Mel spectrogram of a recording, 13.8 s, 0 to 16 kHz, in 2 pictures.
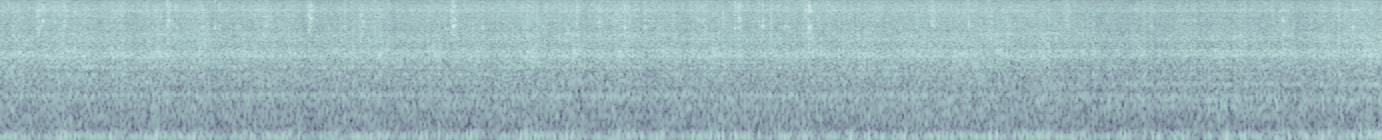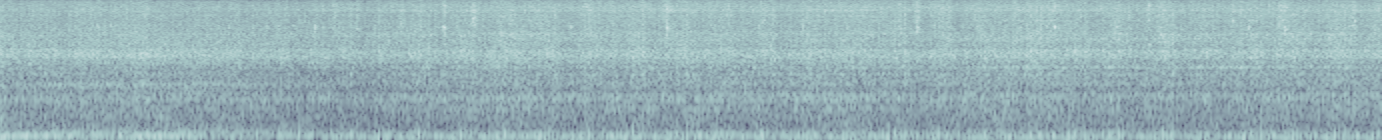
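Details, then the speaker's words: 1977 Ford F250 351M V8, Duraspark II, after carb idle mixture set just over 2¼ turns out: smooth steady low idle with no misses; fixed, idling a little low. "So it runs. Hopefully again it'll start. That would suck if it didn't start all of a sudden. Idling a little low, but it's not too bad."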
